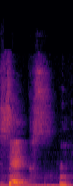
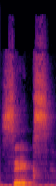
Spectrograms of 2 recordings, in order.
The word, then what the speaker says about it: CIX: it's called is it six cis yes yes cix yeah they're called six but you spell it cix i'm just glad you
